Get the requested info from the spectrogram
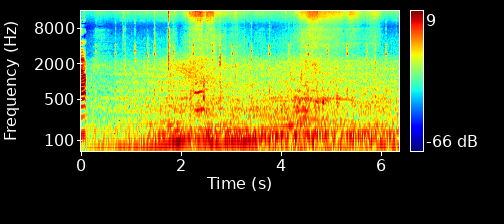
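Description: Road and engine noise inside a moving car's cabin: a steady low rumble that grows a little louder over the first two seconds, then holds.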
